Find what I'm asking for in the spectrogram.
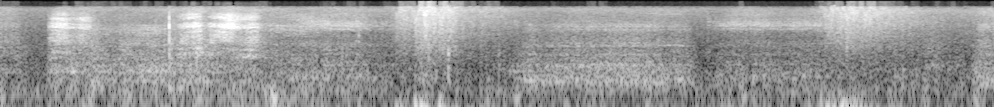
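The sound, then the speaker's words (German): Handwriting during a mathematics lecture: a few short, scratchy strokes and swipes, faint and heard alone without talk. “Das schreibe ich mit so einem Kringel da oben.”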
